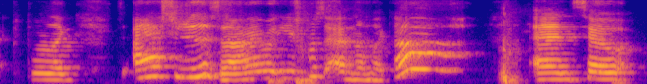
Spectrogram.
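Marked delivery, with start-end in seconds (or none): 1.0-2.5 slightly higher voice for nagging people; lightly mocked complaint. People chiding her when she is sleep-deprived, mock complaint. 3.0-3.9 high drawn-out "ah"; mock overwhelmed wail. Sleep-deprived woman reacting to people's demands, mock wail.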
